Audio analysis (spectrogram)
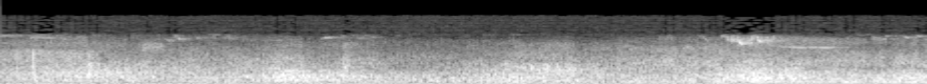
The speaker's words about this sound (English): So I was planning to share with you the song of the birds in the morning. Enjoy your winter.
